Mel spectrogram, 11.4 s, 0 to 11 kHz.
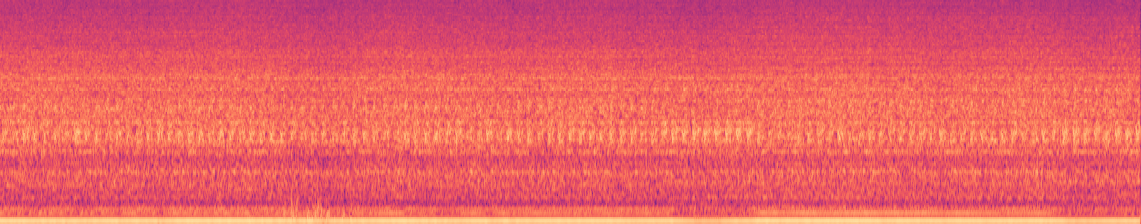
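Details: VR6 engine at steady idle with an irregular knocking tap over the low drone throughout; owner suspects piston slap, not confirmed.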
